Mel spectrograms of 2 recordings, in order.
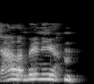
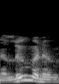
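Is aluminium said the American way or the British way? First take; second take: British; American. First: It is said with the British pronunciation. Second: It is said with the American pronunciation. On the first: The speaker calls it right. "I used to scream, it's aluminium!" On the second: The speaker calls it wrong. "you hear someone on American TV, and they go"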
